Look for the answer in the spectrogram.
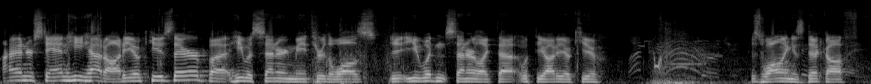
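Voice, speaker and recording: A man's voice: mid-range voice, steady tone, moderate pace, pushed and bright, a little hiss or hum. A man streaming a battle royale game live, giving casual commentary in gamer slang, often swearing when frustrated.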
